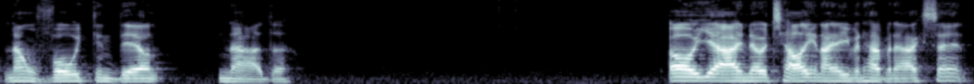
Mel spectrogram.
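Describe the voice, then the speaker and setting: Guy learning portuguese, talks real slow, keeps repeating words while he figures it out. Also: medium pitch, a bit bright. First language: English. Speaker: language learner and vlogger. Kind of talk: casual study vlog, thinking aloud.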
